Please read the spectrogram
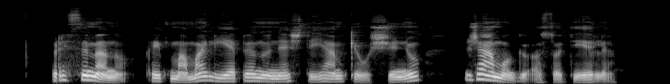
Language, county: Lithuanian, Šiauliai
